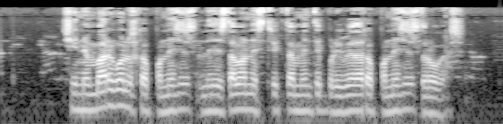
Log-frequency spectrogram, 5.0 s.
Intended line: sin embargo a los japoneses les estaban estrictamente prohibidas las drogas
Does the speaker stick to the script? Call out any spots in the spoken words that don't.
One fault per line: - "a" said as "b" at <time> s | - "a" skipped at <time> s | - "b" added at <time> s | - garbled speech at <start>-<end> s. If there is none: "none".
- "las" said as "japoneses" at 3.7 s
